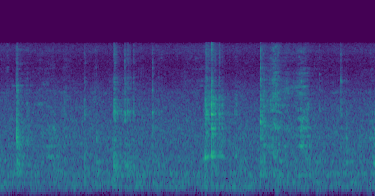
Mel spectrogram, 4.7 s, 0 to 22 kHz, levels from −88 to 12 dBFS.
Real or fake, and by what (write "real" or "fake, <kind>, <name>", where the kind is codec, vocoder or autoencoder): real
